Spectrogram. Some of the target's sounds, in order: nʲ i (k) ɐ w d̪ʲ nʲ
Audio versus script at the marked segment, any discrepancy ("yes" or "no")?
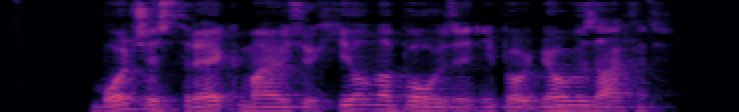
yes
